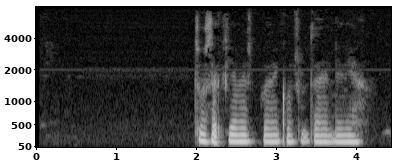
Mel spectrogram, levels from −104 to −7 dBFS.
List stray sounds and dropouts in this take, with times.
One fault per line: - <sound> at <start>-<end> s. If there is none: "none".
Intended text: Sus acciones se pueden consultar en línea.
none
